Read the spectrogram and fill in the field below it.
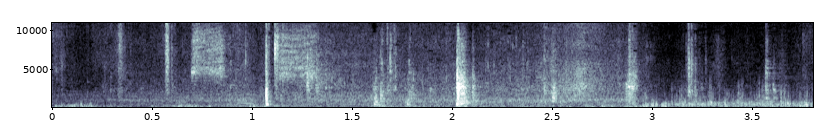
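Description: A car boot slams shut.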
